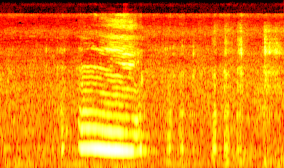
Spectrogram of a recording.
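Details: Domestic cat around giving birth to five kittens: one short tonal mew of about half a second, clear and harmonic, sliding slightly downward. A few soft rustles follow, indoors.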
